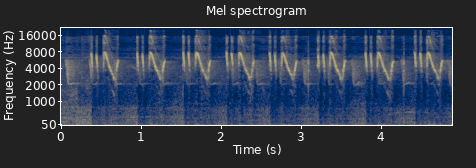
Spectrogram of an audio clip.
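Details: Mountain tailorbird lure song for prompting birds to sing: clusters of sharp, high, zigzagging whistled notes, given in short bursts about every half to one second, over a faint steady background hiss.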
